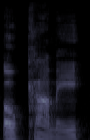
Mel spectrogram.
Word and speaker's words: Okami: It's a game called Okami. O K A M I is how you spell it.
